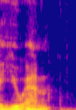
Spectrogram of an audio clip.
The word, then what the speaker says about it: UN: for the United Nations so we don't say on we say UN USPS for United States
